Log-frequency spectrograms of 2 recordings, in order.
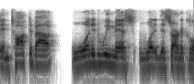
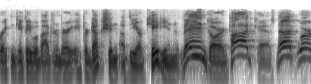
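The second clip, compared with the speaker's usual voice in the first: sing-song, climbing announcer read, pitch rolling throughout; 5 semitones lower than usual. Podcast host reads the show's network plug, voice rising and falling. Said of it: "Why am I raising and lowering my voice like this?".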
